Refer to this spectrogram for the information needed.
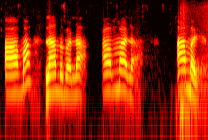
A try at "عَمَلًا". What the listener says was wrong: ٹھیک ہے، آپ تھوڑی سی آئین کو لمبا کریے. آما نہیں، آما، آما، لام زبر لا، عملا، عمل. ٹھیک ہے، عمل.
